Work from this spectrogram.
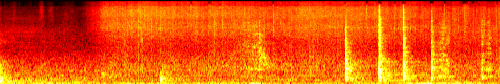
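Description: Marinated pork bulgogi in gochujang, honey and tamari frying in a pan, giving a soft steady sizzle that begins after a second, with a few sharp crackles and spatters near the end.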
